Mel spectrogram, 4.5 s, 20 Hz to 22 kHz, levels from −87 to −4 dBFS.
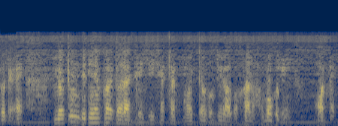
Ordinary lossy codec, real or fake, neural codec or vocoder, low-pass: Opus, 16 kbps; fake; codec, 32 kHz, 1.9 kbps, SNAC; 7.2 kHz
